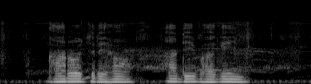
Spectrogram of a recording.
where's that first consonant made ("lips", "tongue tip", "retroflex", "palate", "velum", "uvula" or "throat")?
velum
